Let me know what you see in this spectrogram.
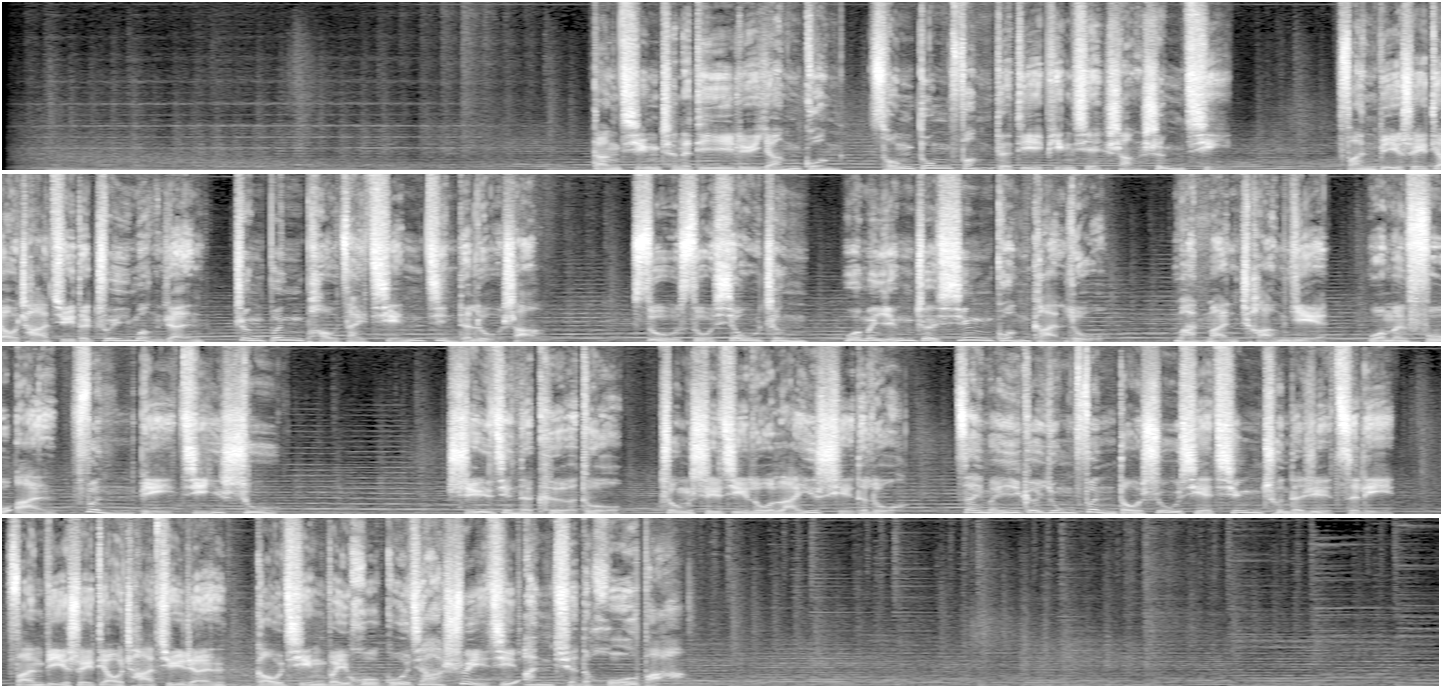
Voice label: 磁性大气; 反避税调查局

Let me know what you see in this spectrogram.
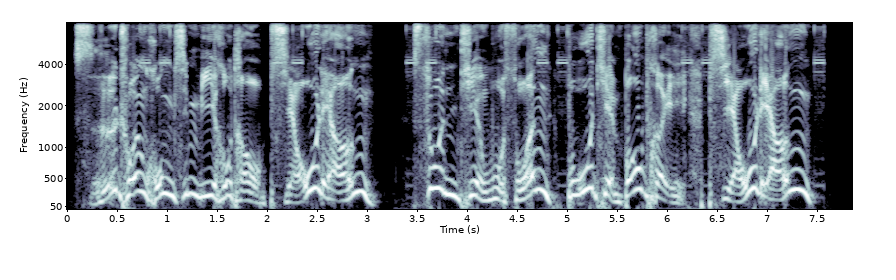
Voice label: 四川方言; 对标菏泽猕猴桃

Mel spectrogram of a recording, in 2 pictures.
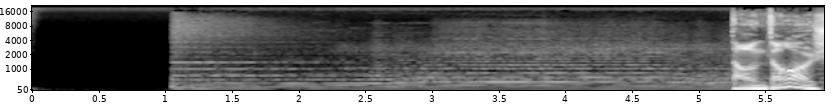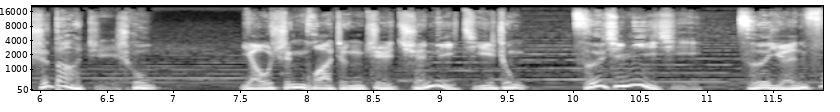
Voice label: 反腐专题片

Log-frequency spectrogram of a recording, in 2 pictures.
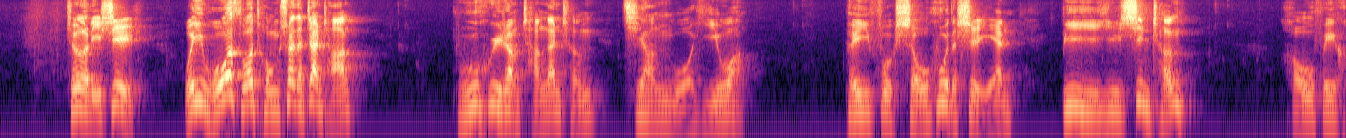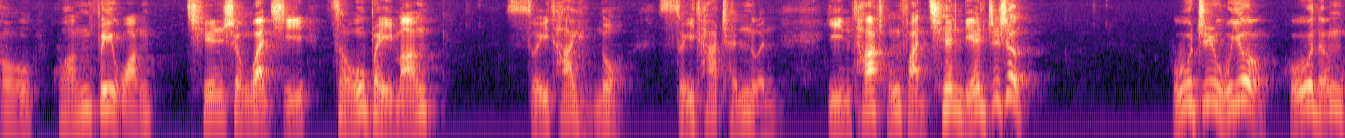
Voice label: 角色模仿; 李信

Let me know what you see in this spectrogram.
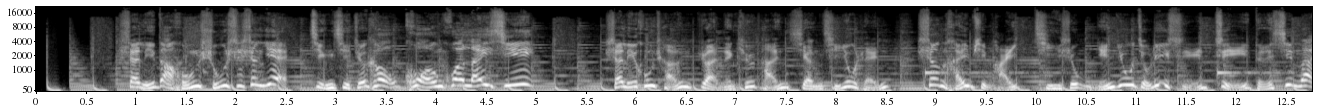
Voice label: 试音, 中年（36-54）, 普通话; 山林大红熟食盛宴试音

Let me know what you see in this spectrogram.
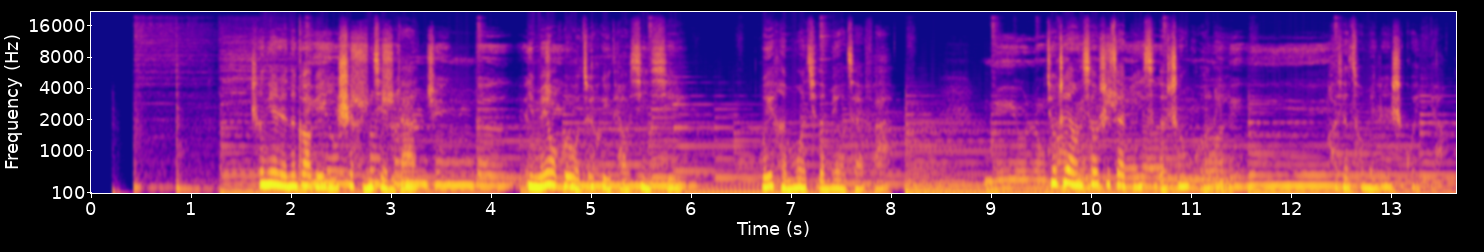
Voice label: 旁白

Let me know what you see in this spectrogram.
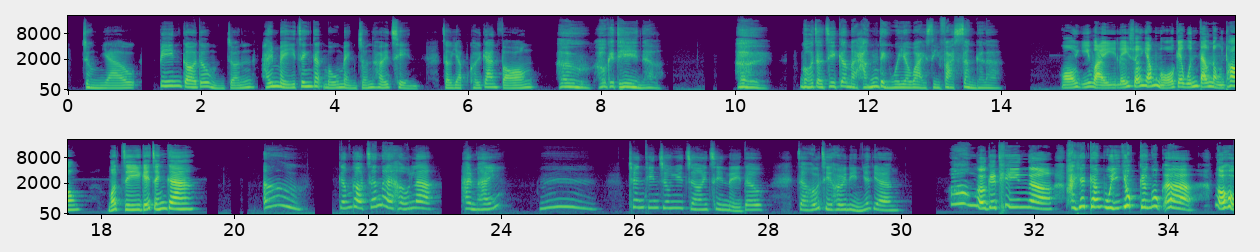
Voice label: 粤语儿童绘本样音五种音色

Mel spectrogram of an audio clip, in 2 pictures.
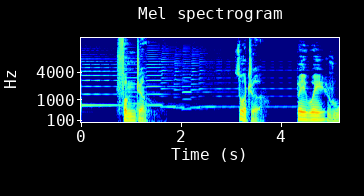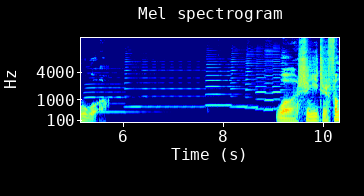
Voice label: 朗诵; 风筝

